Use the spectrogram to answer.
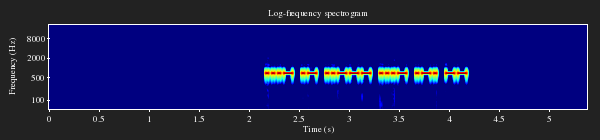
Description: Morse code, heard as a keyed tone, about 40 wpm, 700 Hz. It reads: VA2VRM
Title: DXCC-100 Call Signs - 6 Characters - 40wpm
